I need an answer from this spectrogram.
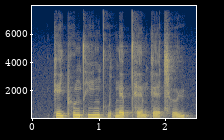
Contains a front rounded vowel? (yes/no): no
